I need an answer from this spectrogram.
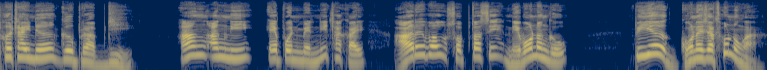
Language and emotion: Bodo, angry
